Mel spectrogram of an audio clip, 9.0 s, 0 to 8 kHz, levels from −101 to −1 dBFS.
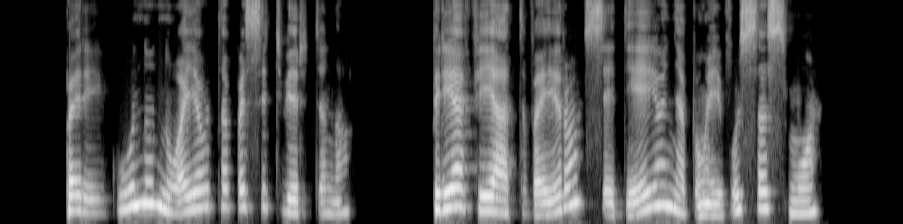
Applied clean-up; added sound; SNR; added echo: none; none; none; none.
